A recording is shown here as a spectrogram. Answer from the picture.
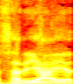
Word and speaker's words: Sariaya: Ewan ko kung tama yung pagkabigkas ko kung Sariaya ba o Sariaya. Pero dito kami sa Sariaya bypass road. Sariaya pa ah. Sariaya daw ang tamang pagbikas. Tama pala tayo mga pare.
